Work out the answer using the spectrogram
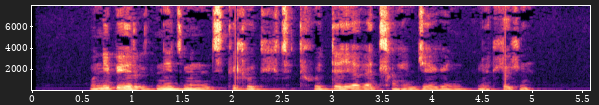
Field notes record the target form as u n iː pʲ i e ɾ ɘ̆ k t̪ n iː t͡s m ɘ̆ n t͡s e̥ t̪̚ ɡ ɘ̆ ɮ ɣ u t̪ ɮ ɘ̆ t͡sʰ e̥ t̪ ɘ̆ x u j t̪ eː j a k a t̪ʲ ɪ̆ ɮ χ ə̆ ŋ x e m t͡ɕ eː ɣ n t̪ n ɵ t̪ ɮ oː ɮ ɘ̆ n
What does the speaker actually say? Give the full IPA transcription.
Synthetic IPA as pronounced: u n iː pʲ i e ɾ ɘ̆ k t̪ n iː t͡s m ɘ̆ n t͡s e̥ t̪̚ ɡ ɘ̆ ɮ x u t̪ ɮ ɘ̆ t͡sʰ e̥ t̪ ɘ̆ x u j t̪ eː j a k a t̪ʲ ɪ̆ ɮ χ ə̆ ŋ x e m t͡ɕ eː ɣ n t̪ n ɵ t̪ ɮ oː ɮ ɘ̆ n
